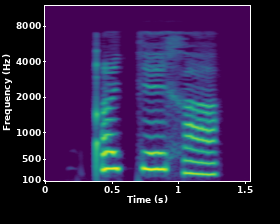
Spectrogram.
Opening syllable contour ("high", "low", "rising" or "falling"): high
